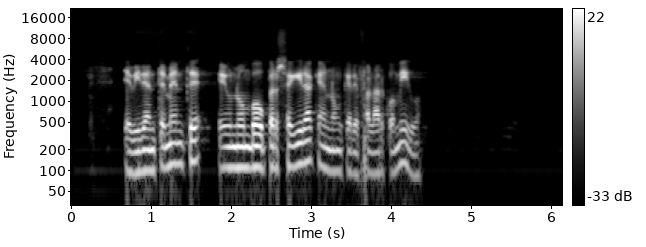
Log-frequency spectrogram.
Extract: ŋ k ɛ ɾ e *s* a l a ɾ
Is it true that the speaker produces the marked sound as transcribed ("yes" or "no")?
no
